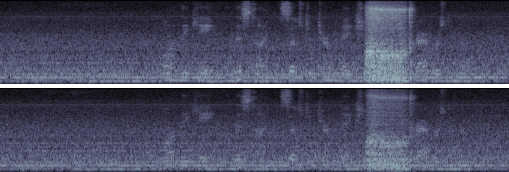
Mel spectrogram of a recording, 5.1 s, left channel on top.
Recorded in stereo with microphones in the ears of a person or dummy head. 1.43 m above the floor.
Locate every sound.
1.6 s a man speaking: 5° left (ahead or behind), 1.4 m
3.6 s breathing: 65° left (ahead or behind), 1.3 m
